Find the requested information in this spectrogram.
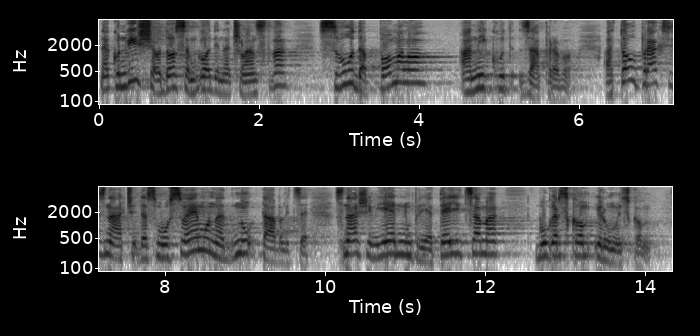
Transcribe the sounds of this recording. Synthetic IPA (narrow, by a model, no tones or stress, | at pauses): nako̞nʋiʃeo̞d̪o̞samɡo̞d̪inat͡ʃlaːnst̪ʋa | sʋuːd̪apo̞malˠo̞ | anikʰud̪za̰pɾa̰ʋo̞̰ | a̰t̪o̞upɾaksiznaːt͡ʃid̪asmousʋe̞munad̪nut̪ablit̪sesnaʃimʋjeːɾnimpɾijat̪e̞ʎit̪sama | buɡaɾsko̞miɾumuɲʲsko̰m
